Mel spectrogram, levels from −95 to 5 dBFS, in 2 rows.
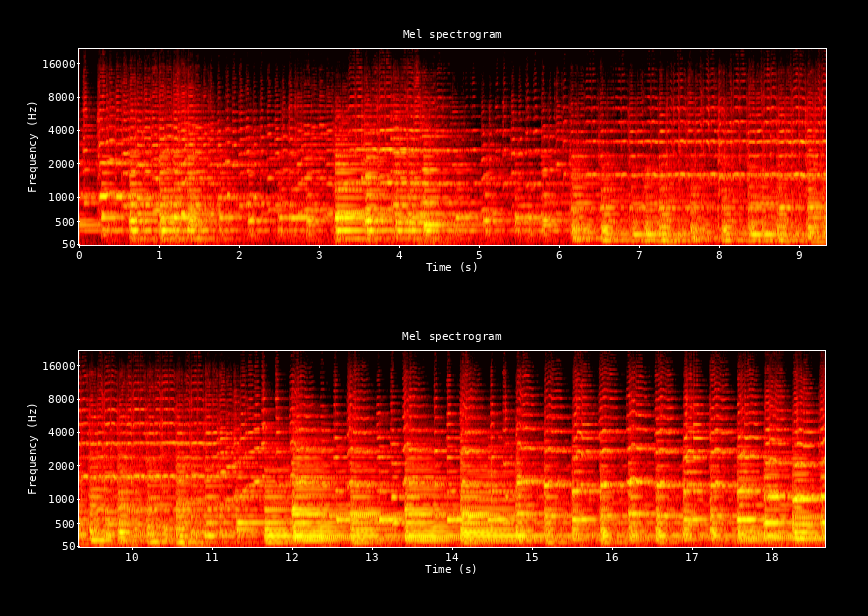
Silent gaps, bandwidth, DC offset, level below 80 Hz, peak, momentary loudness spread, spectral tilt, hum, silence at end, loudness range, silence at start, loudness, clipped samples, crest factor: none; 16.5 kHz; under 0.1%; -60 dBFS; -10 dBFS; 11 LU; -5 dB/octave; none; 0 s; 6 LU; 0 s; -26 LUFS; under 0.1%; 16 dB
